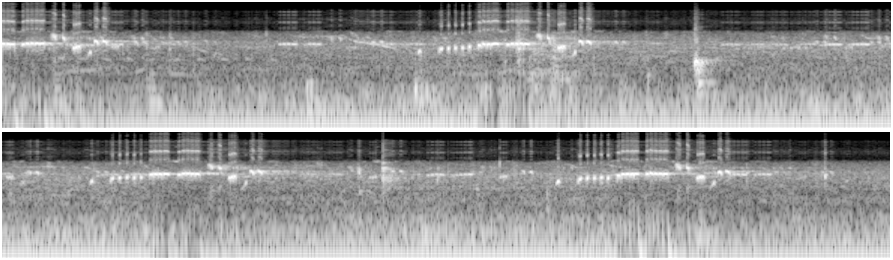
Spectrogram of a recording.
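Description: A bird calling in short phrases of several quick rising and falling notes, repeated four times about every two and a half seconds, over a steady low rumble of background noise.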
